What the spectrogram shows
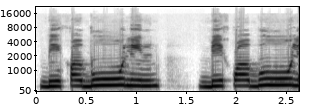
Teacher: یہاں پہ قاف جو ہے وہ حروف مستعلیہ میں سے، اس کو پر اور موٹا کر کے پڑھیں گے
